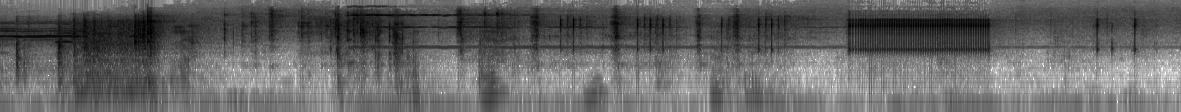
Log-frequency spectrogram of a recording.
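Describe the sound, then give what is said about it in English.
A public telephone being dialed: a run of sharp mechanical clicks and clatter, then one steady buzzing ring lasting over a second, followed by a few more scattered clicks. “There is a public telephone over there, Effendi.”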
